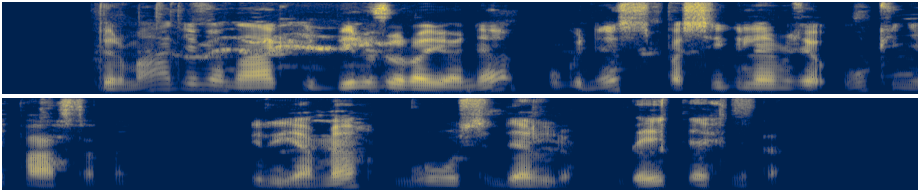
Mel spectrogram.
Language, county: Lithuanian, Utena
